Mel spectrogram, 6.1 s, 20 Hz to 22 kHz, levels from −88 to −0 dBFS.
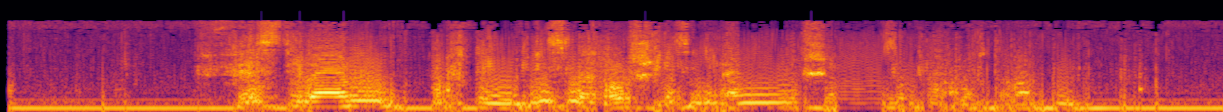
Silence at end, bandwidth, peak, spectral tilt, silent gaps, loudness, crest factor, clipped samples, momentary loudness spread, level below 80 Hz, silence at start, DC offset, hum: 0 s; 11.5 kHz; 0 dBFS; -4.5 dB/octave; none; -12 LUFS; 12 dB; under 0.1%; 11 LU; -32 dBFS; 0.05 s; under 0.1%; none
